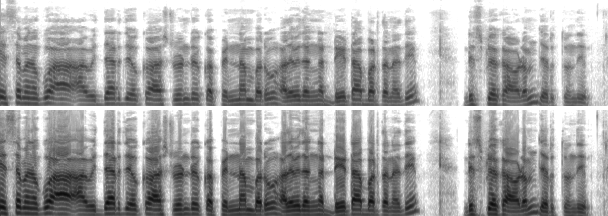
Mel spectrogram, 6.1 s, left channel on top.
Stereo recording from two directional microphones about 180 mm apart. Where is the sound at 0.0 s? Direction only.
30° right (ahead or behind).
